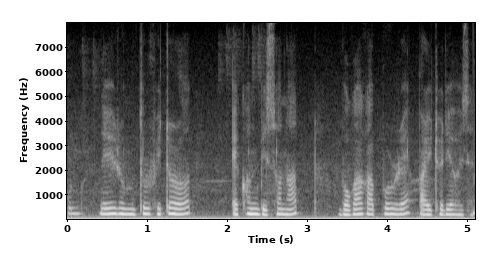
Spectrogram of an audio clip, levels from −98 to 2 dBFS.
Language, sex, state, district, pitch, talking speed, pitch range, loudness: Assamese, female, Assam, Sonitpur, 215 Hz, 140 wpm, 200-225 Hz, -15 LUFS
